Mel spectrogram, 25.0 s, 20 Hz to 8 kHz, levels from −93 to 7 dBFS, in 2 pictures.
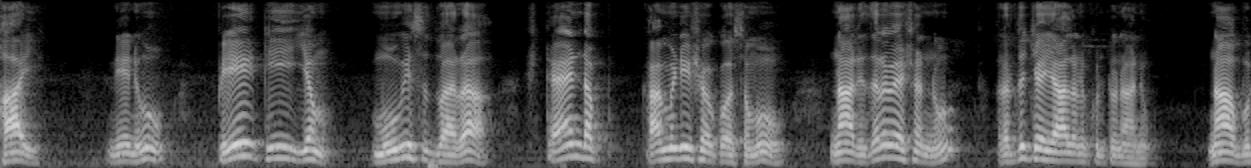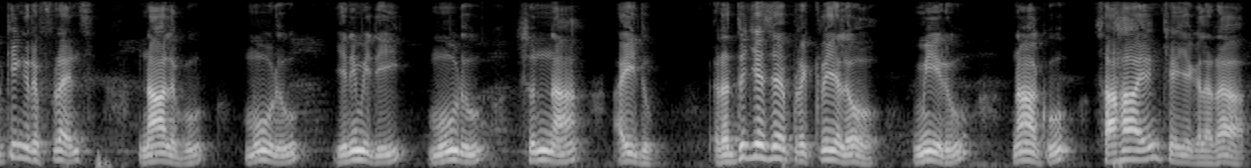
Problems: none marked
